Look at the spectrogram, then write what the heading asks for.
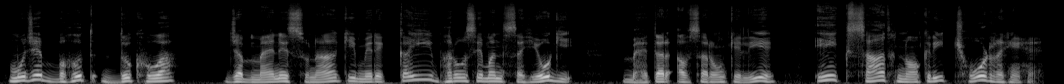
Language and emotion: Hindi, sad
